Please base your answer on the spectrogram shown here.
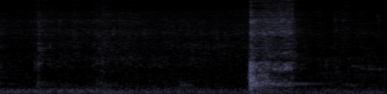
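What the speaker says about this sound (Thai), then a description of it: "เอากระเทียมสับลงไปผัดค่ะผัดให้หอมค่ะ" Chopped garlic stir-fried in a pan, a faint background sizzle broken by one brief loud burst of hissing as the garlic is stirred and tossed.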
